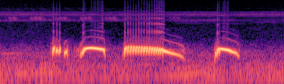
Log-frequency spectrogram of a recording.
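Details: One full cooing phrase of a spotted dove, used for teaching young birds or luring wild doves: stuttering opening notes, a steady mid-pitched coo, a long descending coo, and a clipped downward ending note.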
